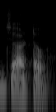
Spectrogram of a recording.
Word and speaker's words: जाटव: सर इट इज जाटव, sorry भाई, है ना, अगर आपका नाम प्रोनाउंसिएशन में हमसे गलती हो गई हो, जाटव जी, ठीक है।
